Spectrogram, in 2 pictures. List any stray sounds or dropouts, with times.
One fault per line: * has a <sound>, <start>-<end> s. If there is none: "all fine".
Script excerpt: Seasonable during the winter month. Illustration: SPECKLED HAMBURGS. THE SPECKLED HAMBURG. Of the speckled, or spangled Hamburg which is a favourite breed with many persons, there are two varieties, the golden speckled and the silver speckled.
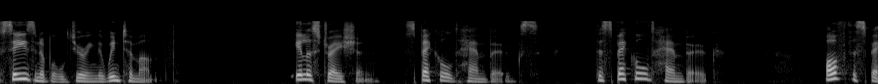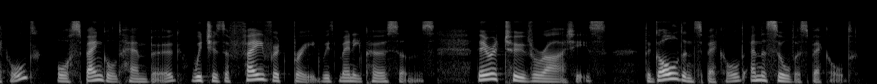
all fine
